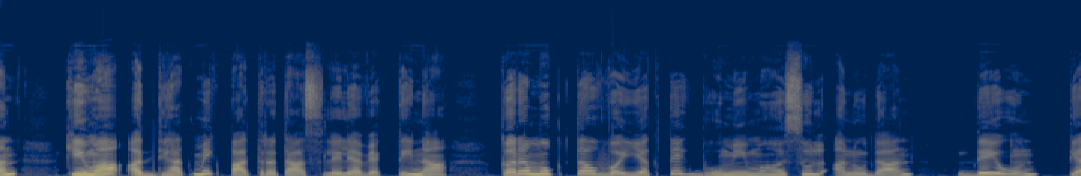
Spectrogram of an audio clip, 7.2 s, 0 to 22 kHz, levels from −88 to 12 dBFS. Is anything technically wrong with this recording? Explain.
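Yes, there's one. At about 1.02 s the whole recording, voice and background together, drops abruptly by about 6 dB and stays there. That's the signature of a microphone volume stepped down, most likely the call software cutting the input gain in a single jump after judging the mic too hot.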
